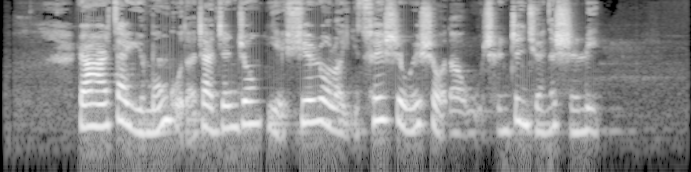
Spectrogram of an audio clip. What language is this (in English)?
Chinese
